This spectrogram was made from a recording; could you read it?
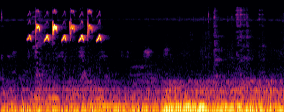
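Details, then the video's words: Cinereous tit 'gacor' song for use as a lure: about five quick, high, ringing double whistles in the first two seconds, then only low hum and slight rustle. "Suara Gelatik Batu Gacor"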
